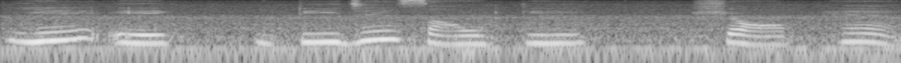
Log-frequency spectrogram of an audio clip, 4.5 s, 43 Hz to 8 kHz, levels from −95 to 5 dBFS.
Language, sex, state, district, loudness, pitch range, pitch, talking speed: Hindi, female, Punjab, Fazilka, -15 LUFS, 220-255 Hz, 235 Hz, 95 wpm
